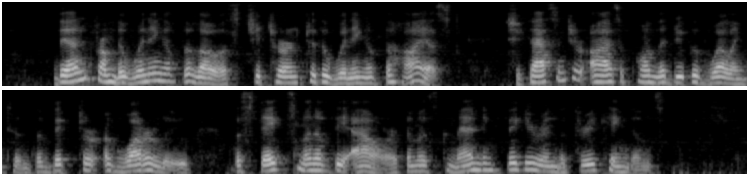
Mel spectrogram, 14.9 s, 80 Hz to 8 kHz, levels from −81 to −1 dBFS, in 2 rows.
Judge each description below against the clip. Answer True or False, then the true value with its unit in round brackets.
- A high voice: False (165 Hz)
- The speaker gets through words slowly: False (165 wpm)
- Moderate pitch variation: True (4.2 semitones)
